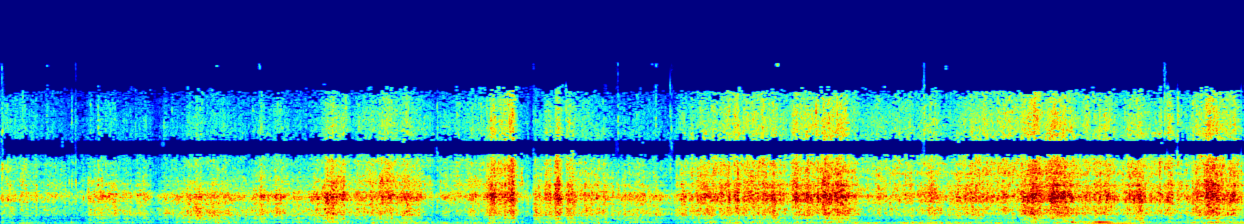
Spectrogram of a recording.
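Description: Storm wind blowing hard in gusts, with rain falling during a thunderstorm.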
